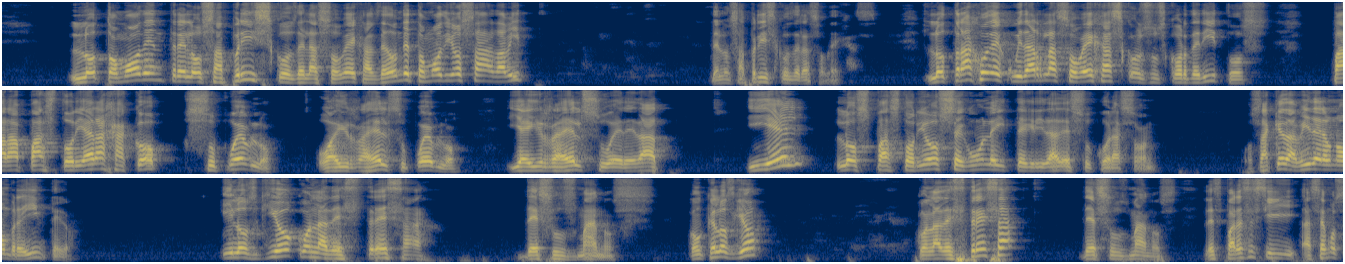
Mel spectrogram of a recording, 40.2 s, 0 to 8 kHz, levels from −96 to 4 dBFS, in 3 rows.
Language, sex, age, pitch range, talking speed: Spanish, male, 50-69, 130-185 Hz, 130 wpm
